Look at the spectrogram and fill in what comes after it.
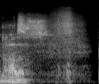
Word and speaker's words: Palas: Paulos. – Okay. Very nice. – Palace.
